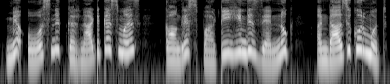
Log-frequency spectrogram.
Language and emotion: Kashmiri, surprised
